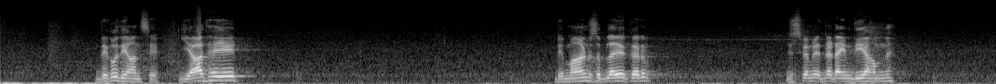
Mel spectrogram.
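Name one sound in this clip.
A man speaks calmly and explains, close to a microphone.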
